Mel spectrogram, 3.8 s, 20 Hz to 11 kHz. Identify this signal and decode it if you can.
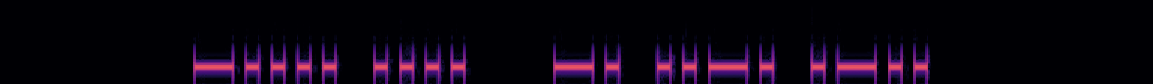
Morse code, heard as a keyed tone, about 28 wpm, 690 Hz. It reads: 6H NFL
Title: Winter Field Day Exchanges Encore 28wpm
